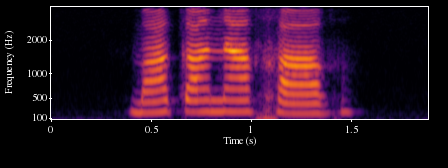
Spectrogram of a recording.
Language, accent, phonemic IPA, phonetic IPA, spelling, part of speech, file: Armenian, Eastern Armenian, /mɑkɑnɑˈχɑʁ/, [mɑkɑnɑχɑ́ʁ], մականախաղ, noun, Hy-մականախաղ.ogg
- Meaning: 1. hockey 2. jereed (equestrian team sport)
